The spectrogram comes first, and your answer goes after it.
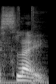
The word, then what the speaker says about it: slay: Angielskie słowo slay zapisujemy slay i wymawiamy właśnie slay. Jest ono dla nas proste, bo jest krótkie i przypomina play, które świetnie znamy.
